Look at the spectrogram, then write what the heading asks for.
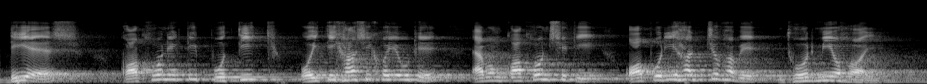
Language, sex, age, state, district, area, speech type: Bengali, male, 45-60, West Bengal, Purulia, urban, read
